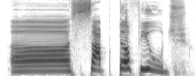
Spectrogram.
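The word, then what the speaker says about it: subterfuge: सारे वर्ड्स आते हैं सबट फ्यूज र साइलेंट होता है ठीक है सबट फ्यूज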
